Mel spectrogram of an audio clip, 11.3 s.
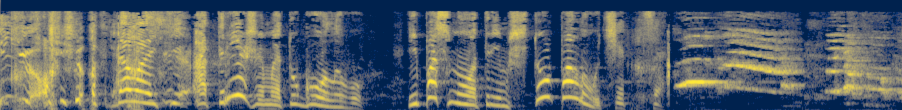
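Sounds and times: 
speech: 0.4 - 8.4
child crying over his broken doll: 8.4 - 11.2.

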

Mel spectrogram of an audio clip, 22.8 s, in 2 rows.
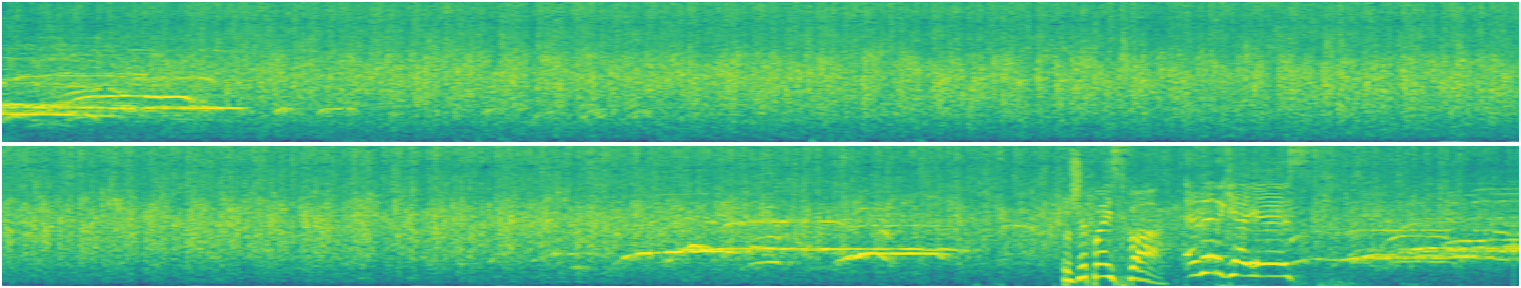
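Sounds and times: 
faint cheering voices: 0.0 - 2.8, 15.0 - 22.7
audience applause: 0.0 - 22.7
speech: 19.4 - 21.3.

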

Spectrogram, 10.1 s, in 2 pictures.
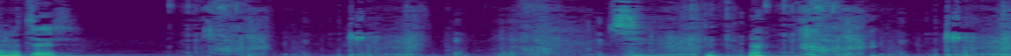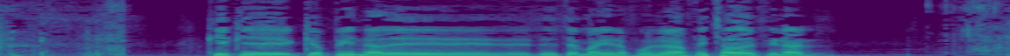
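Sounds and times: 
speech: 0.0 - 0.5, 3.1 - 4.1, 6.1 - 9.4
person chewing crunchy food over a phone line: 0.8 - 5.8, 9.6 - 10.0.

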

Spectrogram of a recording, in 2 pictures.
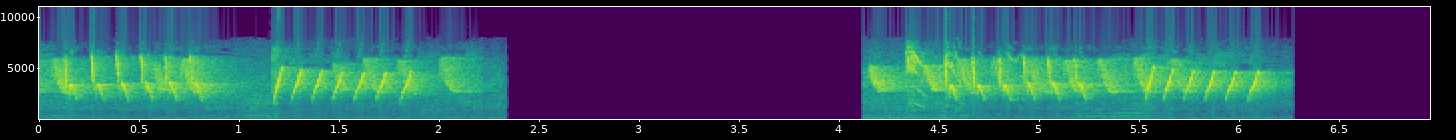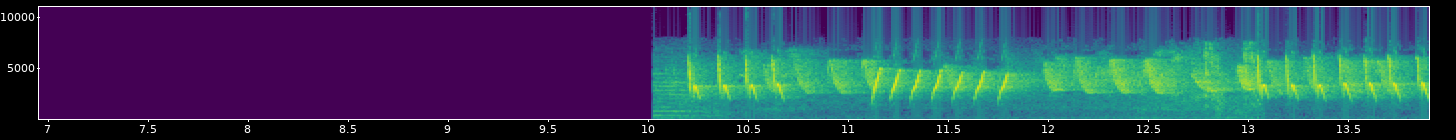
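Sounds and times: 
bird song: 0.0 - 2.4, 4.1 - 6.3, 10.0 - 13.8.

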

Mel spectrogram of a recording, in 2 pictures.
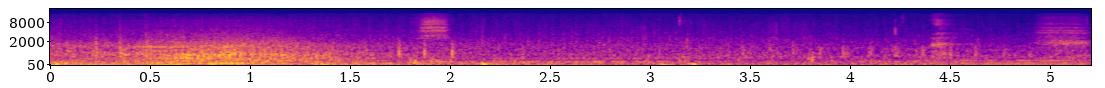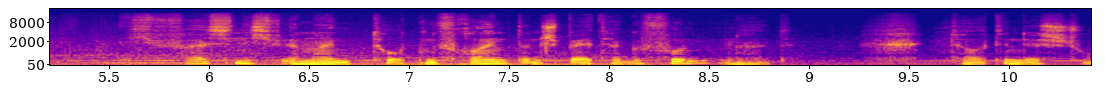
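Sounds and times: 
rain hissing: 0.0 - 8.0
car engine rumbling as the car pulls away: 0.0 - 10.3
speech: 5.9 - 9.0, 9.8 - 10.3.

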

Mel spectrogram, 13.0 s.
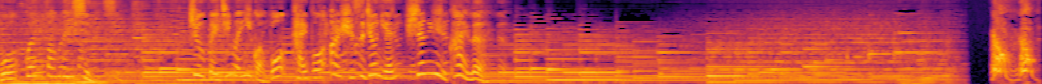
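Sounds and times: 
speech: 0.0 - 6.7
steady musical passage: 0.0 - 12.2
dog barking: 12.4 - 13.0.

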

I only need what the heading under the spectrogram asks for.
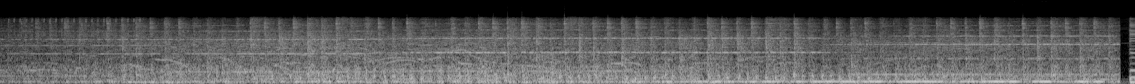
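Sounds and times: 
helicopter flying overhead: 0.0 - 11.2.

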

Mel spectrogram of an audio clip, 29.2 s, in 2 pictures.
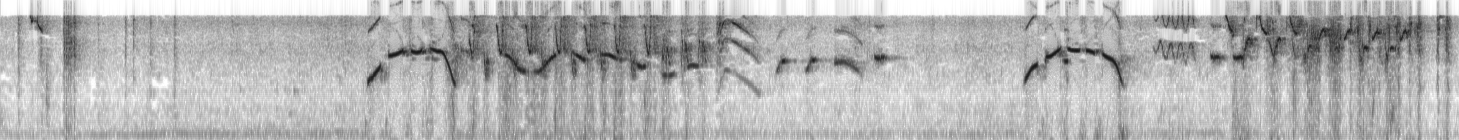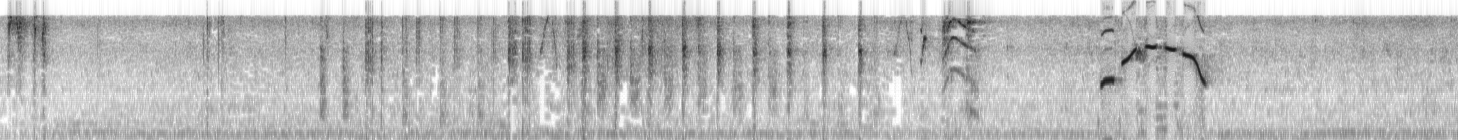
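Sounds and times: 
Bali myna squawking calls: 3.7 - 9.1, 10.2 - 15.1, 17.8 - 18.3, 19.7 - 24.6, 25.6 - 26.8.

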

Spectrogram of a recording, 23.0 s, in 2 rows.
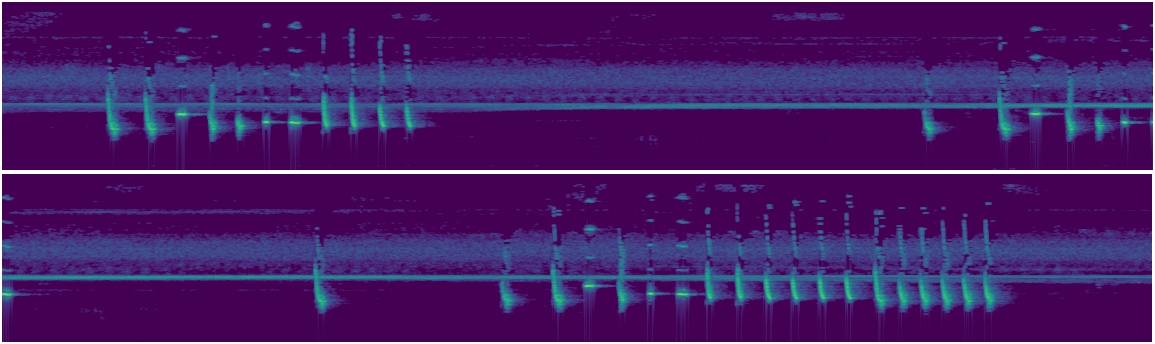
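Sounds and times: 
sooty-headed bulbul song of sharp downslurred chirps: 1.0 - 4.3, 9.2 - 11.7, 14.6 - 14.9, 16.5 - 21.6.

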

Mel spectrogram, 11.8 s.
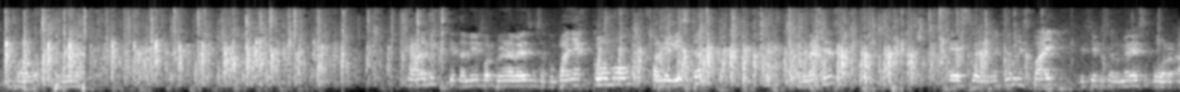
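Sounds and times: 
audience applause: 0.0 - 4.5, 6.0 - 11.7
speech: 0.2 - 0.4, 4.2 - 7.3, 8.1 - 8.9, 9.5 - 11.7.

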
